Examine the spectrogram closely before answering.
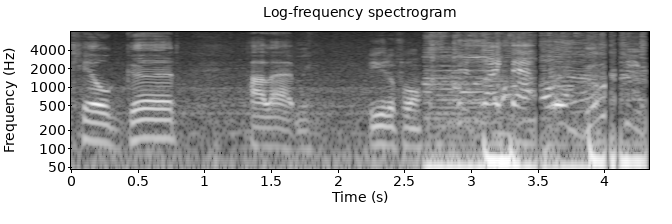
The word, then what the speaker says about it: KILLGXXD: i l l g x x d is pronounced kill good holla at me beautiful gucci bruh that 2005.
